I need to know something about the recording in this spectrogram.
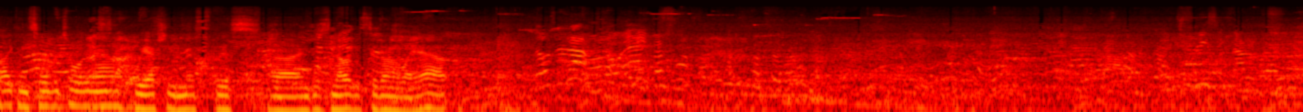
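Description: A crowd murmurs and chatters.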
